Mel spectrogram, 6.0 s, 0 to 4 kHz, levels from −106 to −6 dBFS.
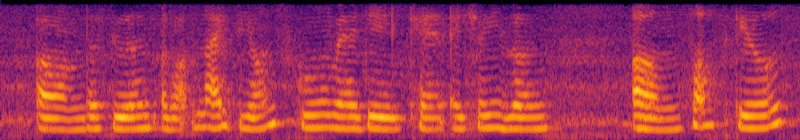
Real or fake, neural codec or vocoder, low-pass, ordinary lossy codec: fake; autoencoder, 48 kHz, 32 numbers a frame, DAC-VAE, trained on Japanese speech; 3.6 kHz; AAC, 24 kbps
